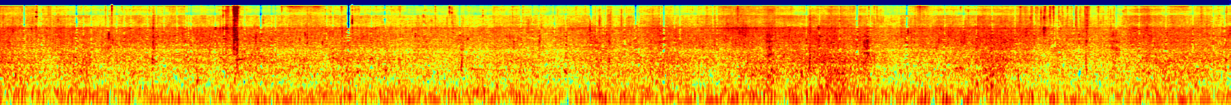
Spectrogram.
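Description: Steady wash of small waves on a pebble shore, with wind buffeting the microphone. There is a single brief click about four seconds in.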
